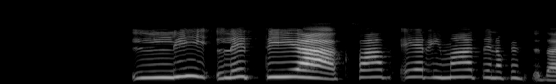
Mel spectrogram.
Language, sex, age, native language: Icelandic, male, 12, Icelandic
